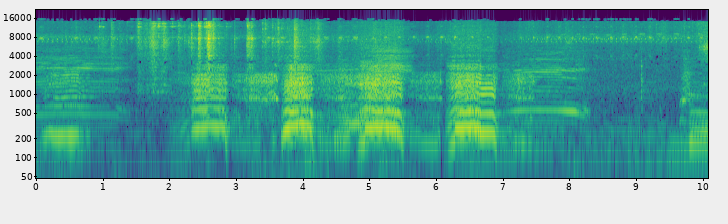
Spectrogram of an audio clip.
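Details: Dexter cows from Ireland's breed calling while being sorted at Stone Meadow Farm; a rapid series of short arched moos, about five in quick succession, overlapping from several animals, then quieter lowing.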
